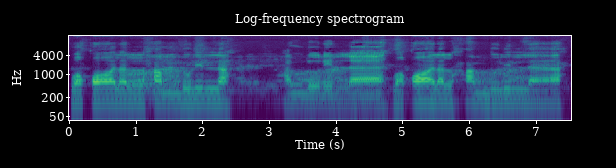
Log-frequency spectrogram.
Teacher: Jadi kalau ada lafaz Allah pasti panjang tengahnya.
